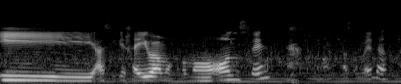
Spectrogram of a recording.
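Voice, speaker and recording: A woman speaks at medium pitch. Her pitch variation is ordinary. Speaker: scientist. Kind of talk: interview. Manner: halting.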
